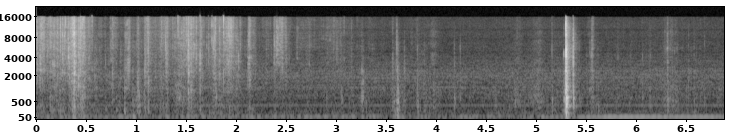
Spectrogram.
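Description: Clear plastic wrapping crinkling as a plastic compartment organizer is handled, loudest in the first half second and fading over the next second or so into light rustling. A single sharp click comes a little past five seconds in.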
